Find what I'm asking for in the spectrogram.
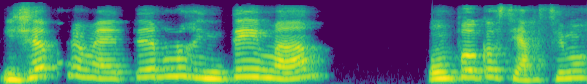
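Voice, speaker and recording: The speaker is a woman. She talks with a non-native accent. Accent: foreign accent noticeable (non-Spain). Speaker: AI business speaker. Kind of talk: webinar presentation.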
